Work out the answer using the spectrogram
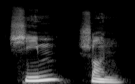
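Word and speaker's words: שמשון: Sansón es la españolización, para que no haya dificultades al pronunciar, de un nombre hebreo que es Shimshon.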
